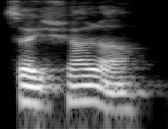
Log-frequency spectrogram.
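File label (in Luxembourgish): "seycheller", Luxembourgish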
